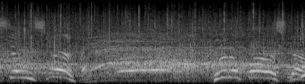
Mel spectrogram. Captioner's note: cheering, applause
